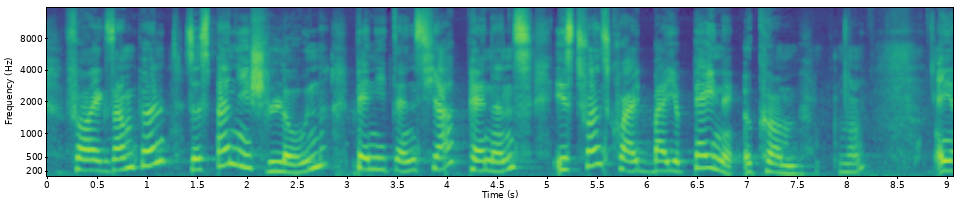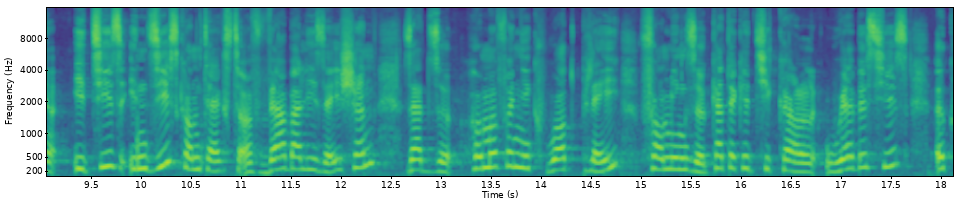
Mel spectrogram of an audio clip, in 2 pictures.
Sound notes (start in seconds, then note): 7.1 non-english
